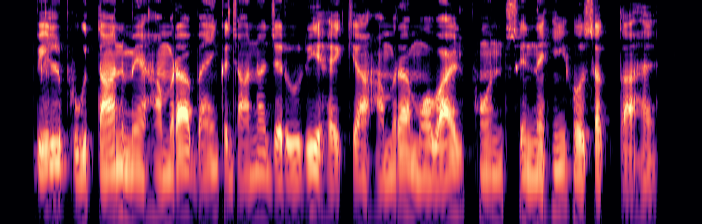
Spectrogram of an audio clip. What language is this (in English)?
Magahi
